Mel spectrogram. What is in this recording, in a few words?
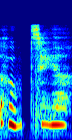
"oh dear", Scouser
